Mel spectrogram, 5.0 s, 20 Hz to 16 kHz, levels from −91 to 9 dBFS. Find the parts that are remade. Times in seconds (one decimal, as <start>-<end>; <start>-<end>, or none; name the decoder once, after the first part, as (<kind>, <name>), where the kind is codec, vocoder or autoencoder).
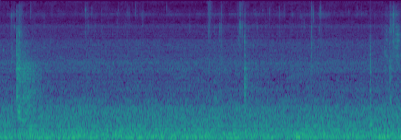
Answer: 1.0-4.0 (vocoder, BigVGAN v2)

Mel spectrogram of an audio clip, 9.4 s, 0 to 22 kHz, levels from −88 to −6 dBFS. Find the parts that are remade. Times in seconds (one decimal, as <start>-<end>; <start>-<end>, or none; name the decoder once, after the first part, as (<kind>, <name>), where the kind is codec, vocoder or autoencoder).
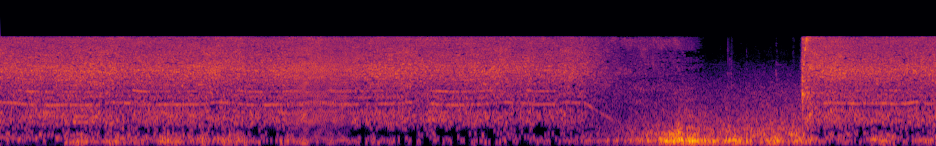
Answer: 2.9-3.5 (vocoder, WaveNeXt)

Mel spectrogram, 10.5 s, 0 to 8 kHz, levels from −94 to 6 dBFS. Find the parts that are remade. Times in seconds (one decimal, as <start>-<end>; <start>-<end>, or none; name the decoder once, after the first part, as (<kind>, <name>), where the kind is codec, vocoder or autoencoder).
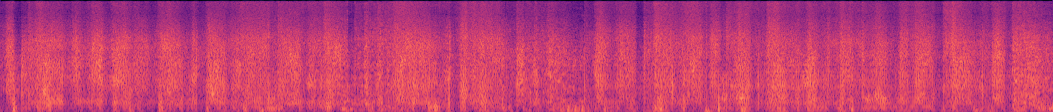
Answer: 0.0-3.4 (codec, ZipCodec); 3.9-5.0; 5.9-10.1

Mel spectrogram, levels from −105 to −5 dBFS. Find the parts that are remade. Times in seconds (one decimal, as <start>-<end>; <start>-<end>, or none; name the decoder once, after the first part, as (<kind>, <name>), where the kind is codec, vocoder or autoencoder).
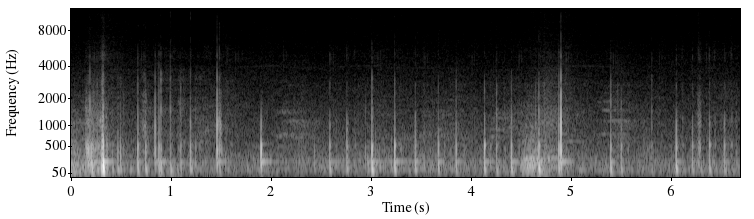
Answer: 0.9-1.4 (codec, HILCodec)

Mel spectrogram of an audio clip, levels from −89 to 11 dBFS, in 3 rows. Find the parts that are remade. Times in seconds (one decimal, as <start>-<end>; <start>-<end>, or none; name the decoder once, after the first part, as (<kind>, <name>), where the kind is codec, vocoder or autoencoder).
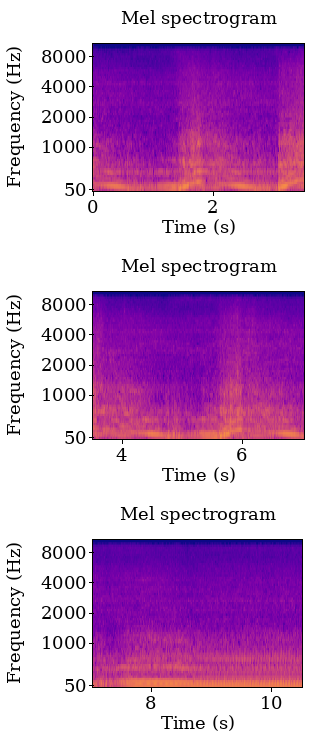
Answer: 1.0-2.1 (codec, SNAC); 3.7-5.8; 6.3-8.7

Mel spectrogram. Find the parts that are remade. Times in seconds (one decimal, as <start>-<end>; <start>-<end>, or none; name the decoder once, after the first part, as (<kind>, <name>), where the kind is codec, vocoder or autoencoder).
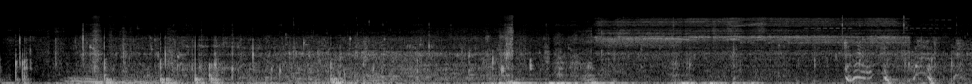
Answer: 1.8-2.4 (codec, SNAC)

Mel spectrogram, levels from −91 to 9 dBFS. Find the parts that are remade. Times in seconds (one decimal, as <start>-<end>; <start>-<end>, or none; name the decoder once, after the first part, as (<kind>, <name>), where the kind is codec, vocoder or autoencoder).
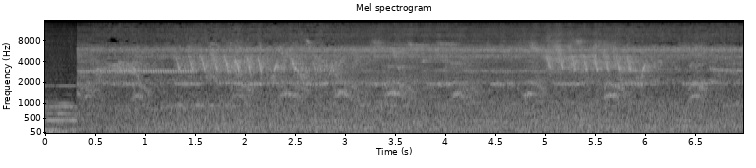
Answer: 0.0-0.6 (autoencoder, DAC-VAE); 3.0-5.7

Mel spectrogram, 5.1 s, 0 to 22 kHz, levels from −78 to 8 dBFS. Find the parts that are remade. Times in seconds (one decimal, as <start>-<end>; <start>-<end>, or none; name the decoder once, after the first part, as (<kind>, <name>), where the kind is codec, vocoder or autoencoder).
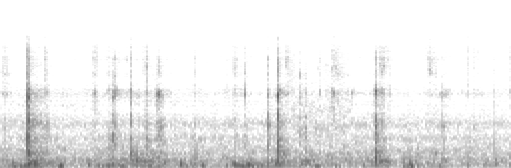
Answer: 0.0-2.9 (codec, SNAC); 3.5-5.1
